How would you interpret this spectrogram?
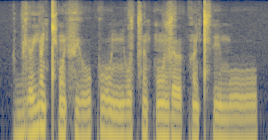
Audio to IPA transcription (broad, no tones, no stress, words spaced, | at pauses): bʲəːjɐ̃ cʰũfʲuːkuː ɲu t͡sə̃kũzəː kɐ̃cʰimuː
